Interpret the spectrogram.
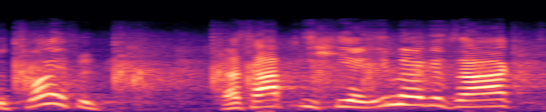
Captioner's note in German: Beifall bei der SPD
